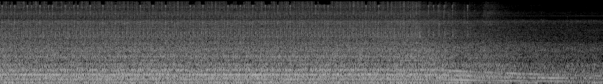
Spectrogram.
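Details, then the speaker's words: 2013 GMC Terrain after engine rebuild, first start-up following a backfire; steady even idle without tapping or knock, then shuts off; no check engine light, timing appears correct, oil moving; normal. "the first start up it sounds fine no knocking timing no check engine light so the timing seem to be on oil's moving"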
